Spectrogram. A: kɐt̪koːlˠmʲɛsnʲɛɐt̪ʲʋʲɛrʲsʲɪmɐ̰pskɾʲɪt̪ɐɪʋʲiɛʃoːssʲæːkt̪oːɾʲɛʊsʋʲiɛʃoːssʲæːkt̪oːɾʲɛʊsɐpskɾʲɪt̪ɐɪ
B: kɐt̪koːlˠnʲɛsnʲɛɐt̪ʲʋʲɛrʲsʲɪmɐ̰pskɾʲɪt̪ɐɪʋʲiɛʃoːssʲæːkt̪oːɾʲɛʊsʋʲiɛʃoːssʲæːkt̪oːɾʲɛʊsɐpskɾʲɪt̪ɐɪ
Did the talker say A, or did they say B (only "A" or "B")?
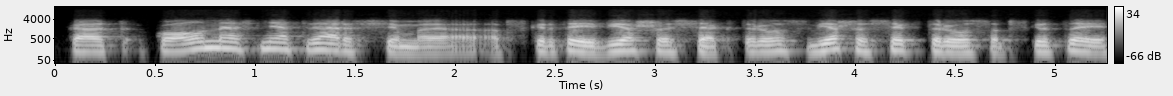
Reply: A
